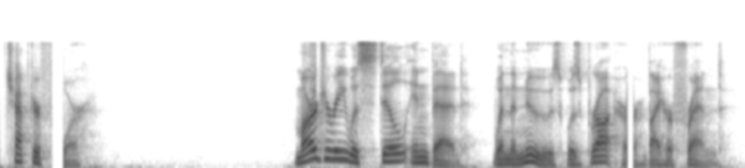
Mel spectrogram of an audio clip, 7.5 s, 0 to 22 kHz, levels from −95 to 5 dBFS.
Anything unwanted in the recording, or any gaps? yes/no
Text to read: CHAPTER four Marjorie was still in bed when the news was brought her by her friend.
yes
